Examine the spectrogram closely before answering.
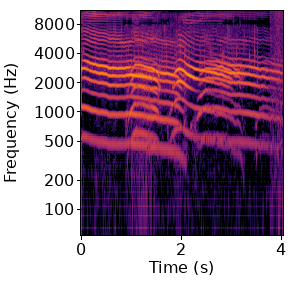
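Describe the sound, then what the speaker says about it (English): Cartoon kittens mew in a run of high, wavering cries, several rising and falling calls overlapping closely and loudly with no talk, the sweeping tones bending up and down like plaintive meows. "The kittens are Holly and Fleur."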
